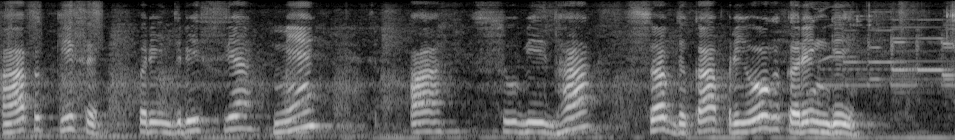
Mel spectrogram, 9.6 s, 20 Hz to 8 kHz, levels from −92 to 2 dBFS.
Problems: constant background noise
